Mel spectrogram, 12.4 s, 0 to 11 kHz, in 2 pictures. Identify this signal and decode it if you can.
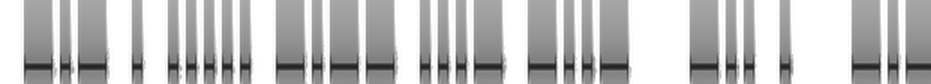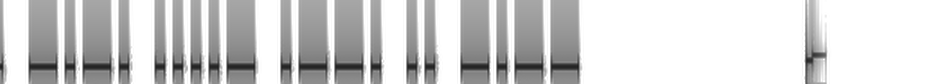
Morse code, heard as a keyed tone, about 20 wpm, 700 Hz. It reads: KE5YVX DE KC4PIY
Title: USA Callsign DE Callsign - 6 Characters - 20wpm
